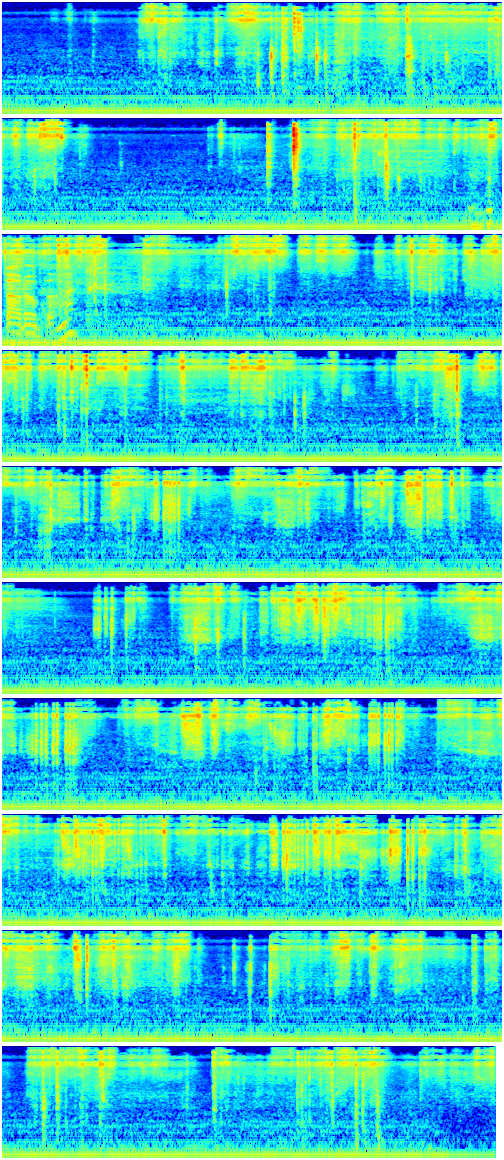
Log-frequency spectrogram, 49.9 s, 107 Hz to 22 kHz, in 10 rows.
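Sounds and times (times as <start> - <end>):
steady low hum: 0.0 - 49.9
paper and plastic rustling: 1.4 - 5.7, 7.2 - 25.0, 26.0 - 49.9.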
